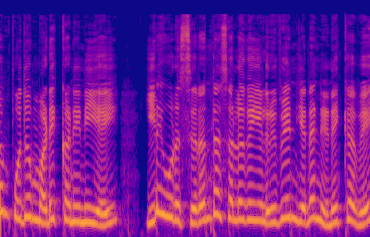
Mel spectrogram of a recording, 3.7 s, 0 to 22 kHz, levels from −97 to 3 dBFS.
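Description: At 1.54 s, between "புது மடிக்கணினியை" and "ஒரு சிறந்த", and again at 2.65 s, after "ஒரு சிறந்த", compressed frames are skipped. The speech jumps ahead by about 200 ms and then about 150 ms, whole multiples of a 21.3 ms frame. Unlike a dropout, no silent gap is left.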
